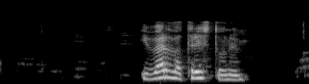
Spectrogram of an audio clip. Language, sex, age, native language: Icelandic, female, 9, Icelandic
